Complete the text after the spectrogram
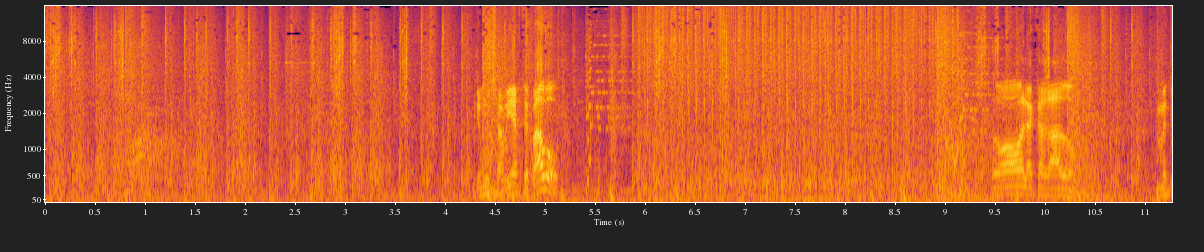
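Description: Rapid gunfire and blasts from a video game rattle on.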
